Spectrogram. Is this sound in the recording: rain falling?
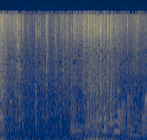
no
